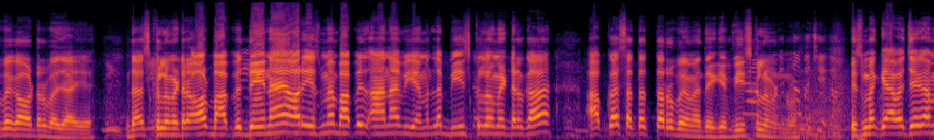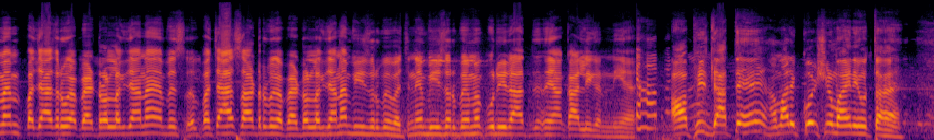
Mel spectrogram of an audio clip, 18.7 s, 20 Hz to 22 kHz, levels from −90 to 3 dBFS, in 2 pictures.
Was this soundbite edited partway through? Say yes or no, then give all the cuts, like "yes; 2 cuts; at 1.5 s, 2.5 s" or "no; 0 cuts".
yes; 1 cut; at 15.7 s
